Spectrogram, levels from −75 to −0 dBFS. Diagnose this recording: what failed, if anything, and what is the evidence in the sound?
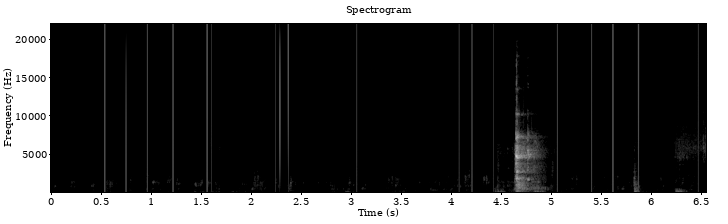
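A steady train of sharp ticks runs through the whole sound from 0.11 s to 6.55 s, recurring about every 40 ms, around 150 in all, some louder than others. These are word clock ticks, a failure at the digital interface into the converter: the receiving device runs on its own clock rather than locking to the sender's. Each time the two clocks drift a sample apart, a single sample is dropped or repeated, producing a click. A tick roughly every 40 ms suggests the clocks disagree by roughly 500 ppm.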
